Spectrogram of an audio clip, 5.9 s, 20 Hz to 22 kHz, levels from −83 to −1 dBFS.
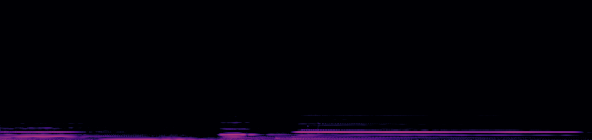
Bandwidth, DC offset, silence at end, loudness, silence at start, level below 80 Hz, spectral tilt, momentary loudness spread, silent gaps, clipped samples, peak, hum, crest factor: over 20 kHz; under 0.1%; 0.1 s; -49 LUFS; 0 s; -68 dBFS; -8 dB/octave; 9 LU; none; under 0.1%; -36 dBFS; none; 12 dB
